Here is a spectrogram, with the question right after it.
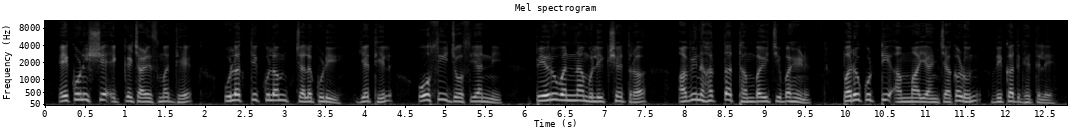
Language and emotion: Marathi, neutral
